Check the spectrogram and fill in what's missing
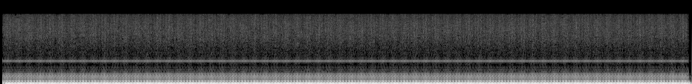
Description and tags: Car engine idle
Here is a loop of a car engine I made in Flstudio.
Hope you enjoy it.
